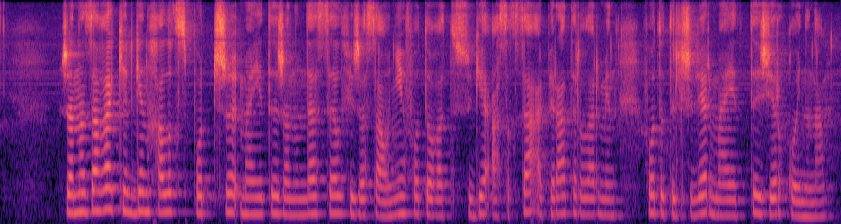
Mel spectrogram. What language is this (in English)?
Kazakh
